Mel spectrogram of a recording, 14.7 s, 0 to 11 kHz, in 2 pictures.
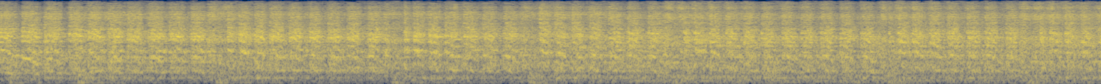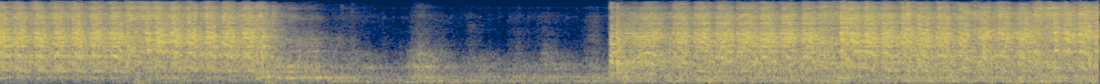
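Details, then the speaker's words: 1966 Clark 2500 forklift, gasoline Continental flathead four-cylinder, cold after sitting 6 months, freshly primed fuel, full choke and pedal floored: long steady cranking that never catches; engine flooded, carburetor issue. "Hold it to the floor. Yeah, she's flooded."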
